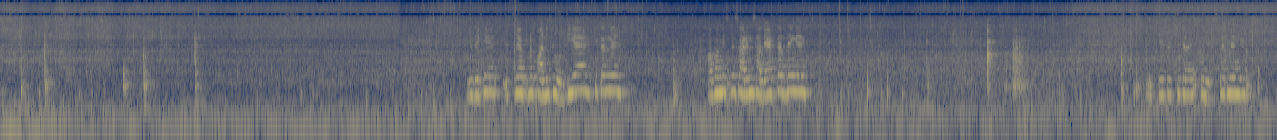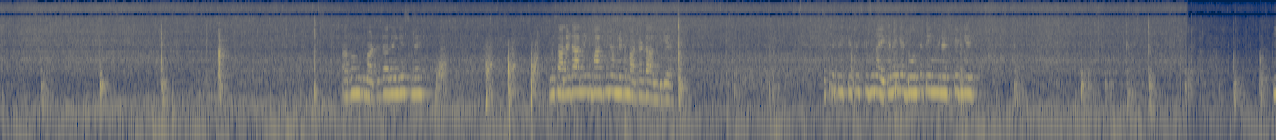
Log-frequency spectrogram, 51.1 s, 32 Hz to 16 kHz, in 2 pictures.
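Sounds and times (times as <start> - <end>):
food sizzling in a wok: 0.0 - 51.0
wooden spatula scraping: 34.1 - 34.6
spatula knocking against pan: 35.2 - 36.4.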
